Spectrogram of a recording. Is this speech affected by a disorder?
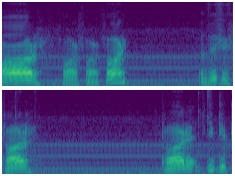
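Yes: cerebral palsy; speech not very clear.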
